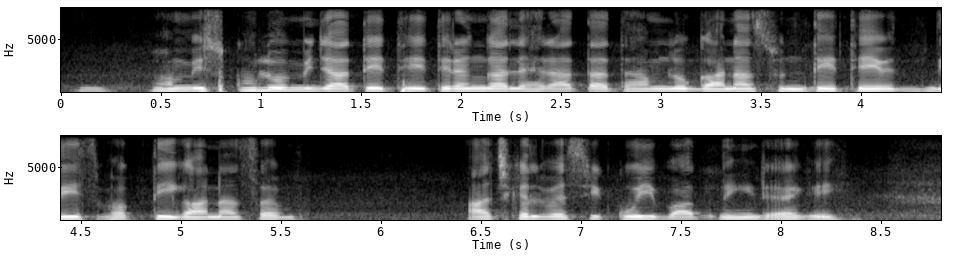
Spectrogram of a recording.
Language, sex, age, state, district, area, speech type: Urdu, female, 18-30, Bihar, Darbhanga, rural, spontaneous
